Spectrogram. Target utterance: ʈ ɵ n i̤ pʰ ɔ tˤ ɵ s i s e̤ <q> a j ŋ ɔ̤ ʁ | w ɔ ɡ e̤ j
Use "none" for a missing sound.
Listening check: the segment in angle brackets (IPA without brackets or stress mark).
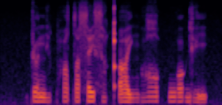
qʼ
